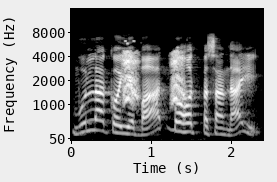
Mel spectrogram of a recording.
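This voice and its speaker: A woman's voice: mid-range voice, animated, a little slow, highs cut off, noisy background. A woman storyteller reading a scripted moral tale in storybook narration for a cartoon.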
